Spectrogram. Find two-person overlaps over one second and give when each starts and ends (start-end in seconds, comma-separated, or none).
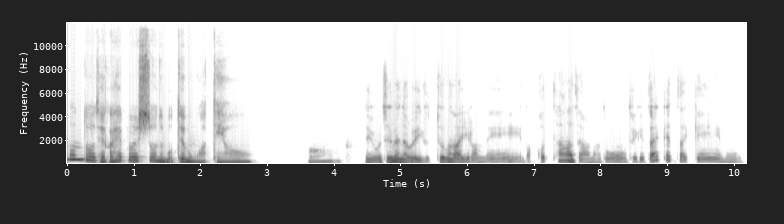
none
